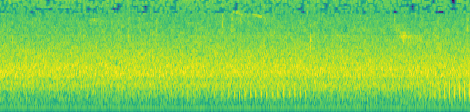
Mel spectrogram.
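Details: Frog in a fight, giving short, rapid, low pulsed trills in two bursts, one mid-clip and one at the end, over a dense, steady wash of broadband hiss.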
